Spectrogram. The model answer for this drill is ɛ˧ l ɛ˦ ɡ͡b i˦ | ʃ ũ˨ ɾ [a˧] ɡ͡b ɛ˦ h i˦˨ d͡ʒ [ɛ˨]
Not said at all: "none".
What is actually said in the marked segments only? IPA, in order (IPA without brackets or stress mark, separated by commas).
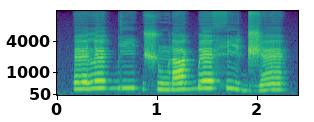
a˨˦, ɛ˨˦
